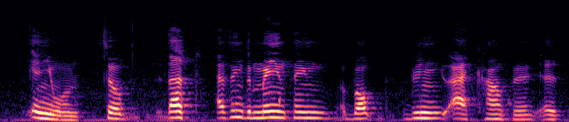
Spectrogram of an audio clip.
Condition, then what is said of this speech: Stuttering. And if you noticed, I say quite a bit more than usual.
